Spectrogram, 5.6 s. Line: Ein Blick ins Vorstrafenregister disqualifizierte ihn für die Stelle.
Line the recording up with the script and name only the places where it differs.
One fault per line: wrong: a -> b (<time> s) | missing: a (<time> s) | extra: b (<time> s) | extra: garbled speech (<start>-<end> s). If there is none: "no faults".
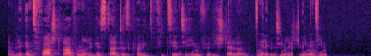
extra: garbled speech (3.8-4.9 s)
